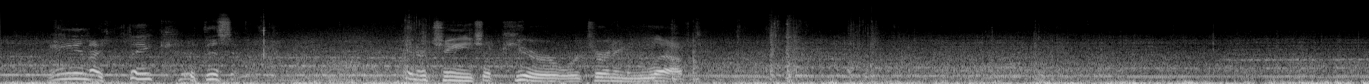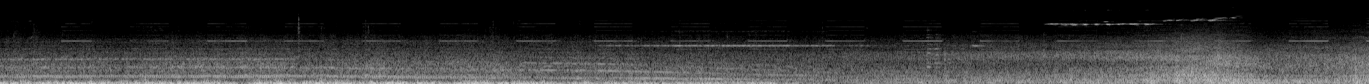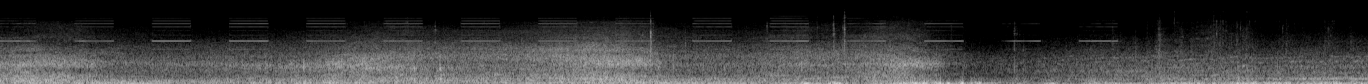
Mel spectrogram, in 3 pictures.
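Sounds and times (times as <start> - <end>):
wind rumble on microphone: 0.0 - 24.1, 25.2 - 41.0
road noise: 0.0 - 41.0
turn signal beeping: 14.2 - 38.7.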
